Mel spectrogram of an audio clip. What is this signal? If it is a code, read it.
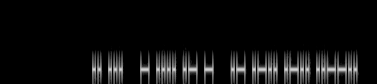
Morse code, heard as a keyed tone, about 44 wpm, 700 Hz. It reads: IS THAT ALL?
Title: Sentences from Top 100 Words 45wpm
